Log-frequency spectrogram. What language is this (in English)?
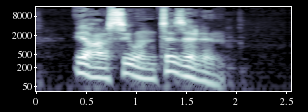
Kabyle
